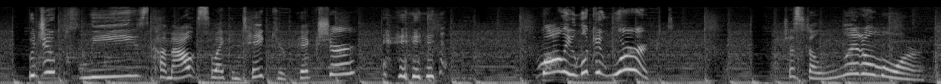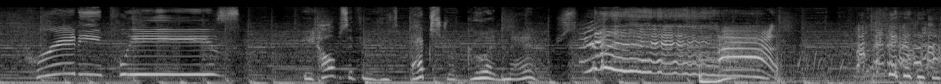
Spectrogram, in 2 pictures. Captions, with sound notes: Would you please come out so I can take your picture? [laughing] Molly, look, it worked! Just a little more. Pretty please? It helps if you use extra good manners. [screaming] [laughing]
